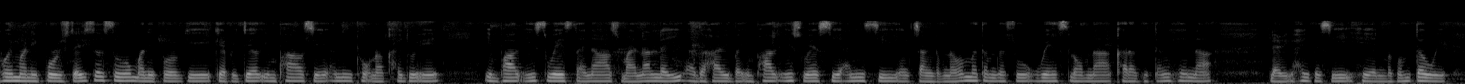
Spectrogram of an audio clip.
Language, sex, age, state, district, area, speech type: Manipuri, female, 45-60, Manipur, Tengnoupal, urban, spontaneous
